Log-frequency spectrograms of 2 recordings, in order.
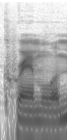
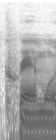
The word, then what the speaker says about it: Cramela: I'm at Kramla Mix Show, and Kramla is spelled C-R-A-M-E-L-A. And lucky for you and me, I'm the only Kramla there is in the world right now.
